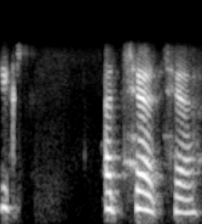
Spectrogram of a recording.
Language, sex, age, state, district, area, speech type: Hindi, female, 30-45, Uttar Pradesh, Hardoi, rural, conversation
